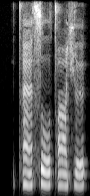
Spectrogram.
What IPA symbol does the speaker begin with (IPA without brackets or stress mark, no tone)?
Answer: tʼ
